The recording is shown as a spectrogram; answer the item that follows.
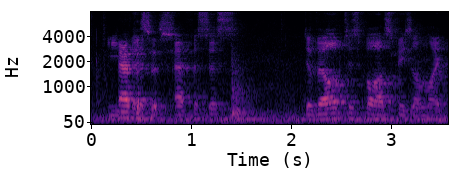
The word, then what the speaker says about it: Ephesus: Ephesus.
